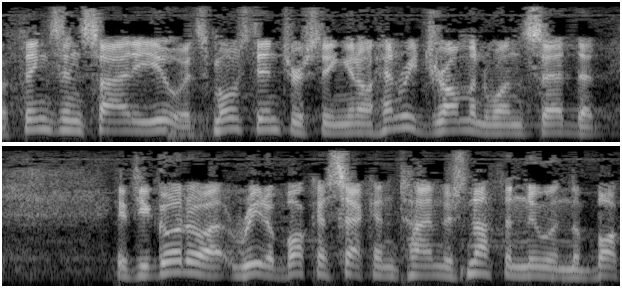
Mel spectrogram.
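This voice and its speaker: A man talks in a fairly high pitch, and it varies in an ordinary way. Noticeable background noise is present. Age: 60s. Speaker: AA speaker. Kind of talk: recovery talk to a convention audience. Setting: stage with audience. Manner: animated.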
